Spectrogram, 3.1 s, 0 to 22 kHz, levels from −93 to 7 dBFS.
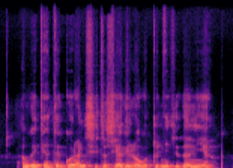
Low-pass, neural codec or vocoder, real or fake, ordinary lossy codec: none; codec, 44.1 kHz, 7.8 kbps, DAC; fake; none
